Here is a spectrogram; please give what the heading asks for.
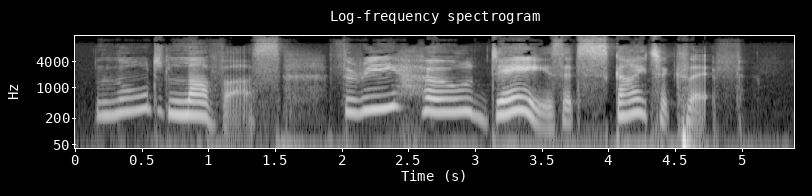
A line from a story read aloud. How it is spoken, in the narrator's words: Beaufort was saying in his loud sneering voice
